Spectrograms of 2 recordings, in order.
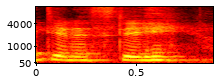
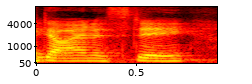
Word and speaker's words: dynasty: have to address pronunciation I say dynasty Americans say dynasty I live in America but I grew up in the UK and I I watched dynasty in the UK so I cannot pronounce it any other way i if I try I could probably for the first minute say dynasty and then I'm gonna be quickly back to dynasty so I'm just gonna stick to the UK pronunciation because otherwise I'll just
